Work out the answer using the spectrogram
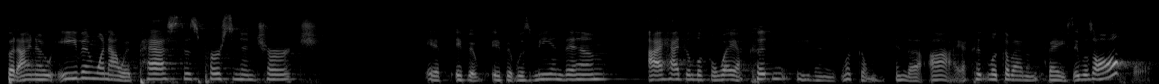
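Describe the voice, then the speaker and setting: A middle-aged woman, a worship leader, telling a personal faith testimony in an earnest, reflective way and quoting scripture. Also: fairly high pitch.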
